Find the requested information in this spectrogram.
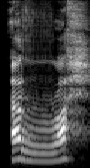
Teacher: Мы начинаем с фатхи. Уходим на удвоенную букву Ра, твердое произношение буквы Ра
